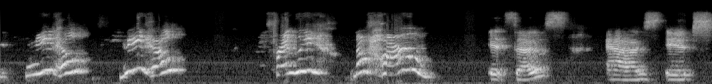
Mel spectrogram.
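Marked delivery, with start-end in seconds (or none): 0.0-4.4 very high, raspy, scratchy goblin squeak. Narrator voicing a goblin jogging toward the listener on a trail, scratchy goblin voice. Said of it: "with its scratchy voice".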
